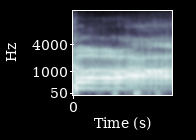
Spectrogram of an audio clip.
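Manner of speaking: high, theatrical outburst; drawn-out wail. Pretend. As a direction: cry out at length. Outburst after bleak remark.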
